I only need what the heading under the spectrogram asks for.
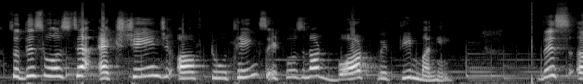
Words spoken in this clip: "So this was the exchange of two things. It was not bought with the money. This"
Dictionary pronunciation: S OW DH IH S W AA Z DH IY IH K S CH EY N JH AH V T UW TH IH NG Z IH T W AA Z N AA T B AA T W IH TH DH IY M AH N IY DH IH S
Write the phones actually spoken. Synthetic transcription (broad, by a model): S OW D IH S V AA Z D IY IH K S CH EY N JH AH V T UW T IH NG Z IH T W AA Z N AA T B AA T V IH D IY M AH N IY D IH S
